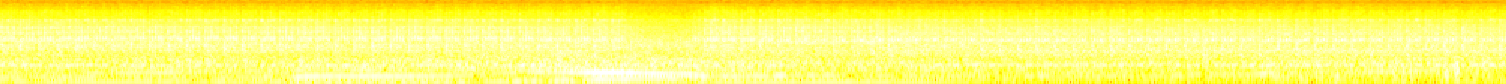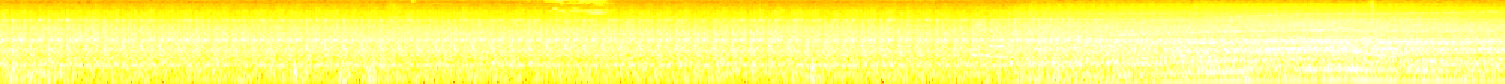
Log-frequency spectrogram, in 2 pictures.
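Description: SamTrans transit bus running steadily at the curb, then accelerating away near the end, its engine and drivetrain whine rising in pitch.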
